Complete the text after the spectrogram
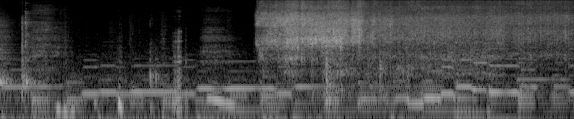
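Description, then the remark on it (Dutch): Cuttlefish drops into a red-hot pan with peanut oil, a neutral oil, and bursts into a loud, steady sizzle that keeps crackling to the end, following a quieter stretch with faint background tones and clatter. It is fried only very briefly. “Dat lijkt uh, gloeiend hete pan. Gewoon arachideolie, een neutrale, neutrale olie. Zeer kort.”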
